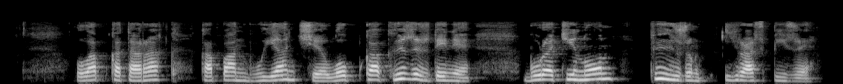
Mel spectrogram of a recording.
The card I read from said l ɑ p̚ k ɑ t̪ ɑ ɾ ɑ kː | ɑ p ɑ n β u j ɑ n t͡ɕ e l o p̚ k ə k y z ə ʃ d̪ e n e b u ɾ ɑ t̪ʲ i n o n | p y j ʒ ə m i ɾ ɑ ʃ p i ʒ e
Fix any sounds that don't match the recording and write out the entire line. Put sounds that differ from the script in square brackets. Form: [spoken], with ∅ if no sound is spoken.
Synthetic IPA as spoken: l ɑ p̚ k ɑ t̪ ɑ ɾ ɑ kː | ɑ p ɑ n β u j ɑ n t͡ɕ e l o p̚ k [ɑ] k y z ə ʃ d̪ e n e b u ɾ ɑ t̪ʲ i n o n | p y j ʒ ə m i ɾ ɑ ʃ p i ʒ e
